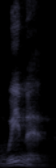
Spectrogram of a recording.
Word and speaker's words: women: Day Men worship what women I learned I learned recently that you say women although it's a oh you don't pronounce it woman I don't know I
